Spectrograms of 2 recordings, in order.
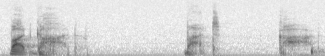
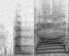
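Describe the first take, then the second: First: Hushed, breathy "but God", drawn out with pauses; a hushed secret "but God"; whispered but God. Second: "but God" ringing out loud, rising on "God"; a triumphant "but God"; proclaimed but God. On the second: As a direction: burst out with "but God" like an answer. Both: Acted. Repeating but God, whisper then loud.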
